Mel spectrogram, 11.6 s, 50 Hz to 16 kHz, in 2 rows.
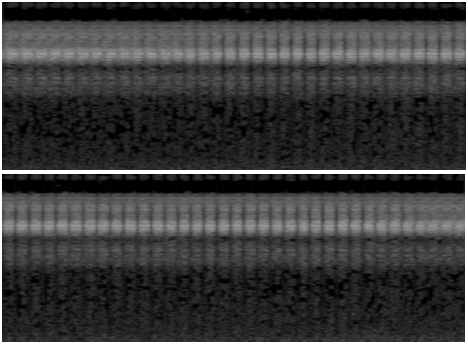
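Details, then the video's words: Cicadas in Provence, southern France, during summer: a continuous high-pitched rasping buzz with fast, very regular pulsing near three beats per second, sustained unbroken the whole way through. "Canto Cigarra 🦗 [ Escuchar les cigarras en verano 10 H]"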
